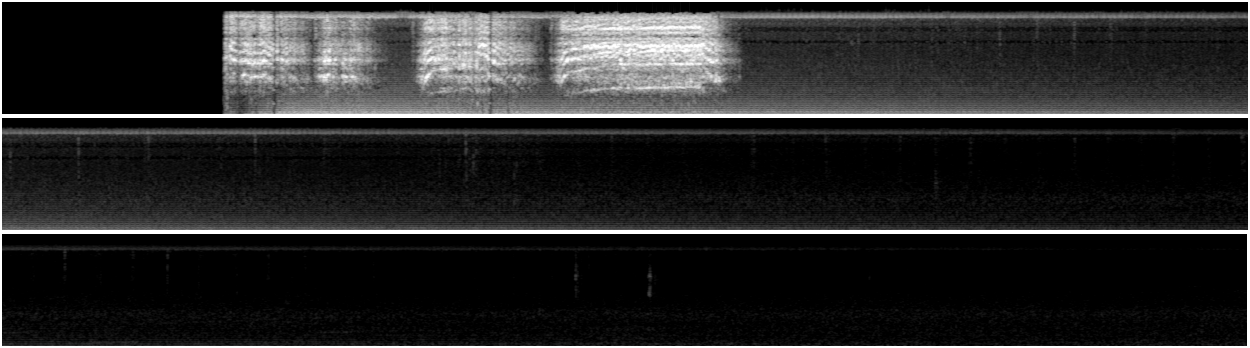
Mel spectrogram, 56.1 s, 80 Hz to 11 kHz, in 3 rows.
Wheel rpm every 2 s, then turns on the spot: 70, 160, 120, 70, 90, 150, 0, 0, 0, 0, 0, 0, 0, 0, 0, 0, 0, 0, 0, 0, 0, 0, 0, 0, 0, 0, 0, 0.
none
